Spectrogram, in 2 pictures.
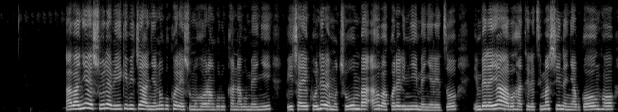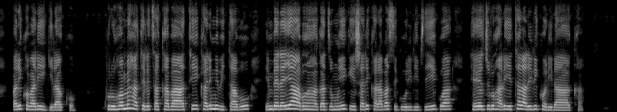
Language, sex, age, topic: Rundi, female, 36-49, education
